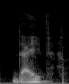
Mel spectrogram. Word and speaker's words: DIIV: Et ça tombe bien, en anglais, les lettres D-I-I-V, ça se prononce aussi Dive.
